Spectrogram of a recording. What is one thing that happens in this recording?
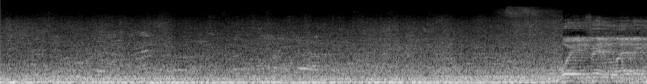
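Several race car engines rumble and roar around a dirt track.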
